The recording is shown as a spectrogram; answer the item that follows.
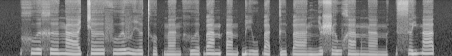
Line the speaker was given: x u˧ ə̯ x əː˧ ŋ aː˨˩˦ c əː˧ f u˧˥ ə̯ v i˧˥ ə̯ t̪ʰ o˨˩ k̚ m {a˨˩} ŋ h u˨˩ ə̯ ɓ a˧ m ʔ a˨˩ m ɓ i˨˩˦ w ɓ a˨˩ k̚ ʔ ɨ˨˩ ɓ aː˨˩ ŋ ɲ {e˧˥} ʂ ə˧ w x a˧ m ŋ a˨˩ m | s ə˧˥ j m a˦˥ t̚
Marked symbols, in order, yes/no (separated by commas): yes, no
